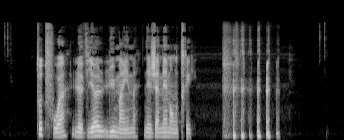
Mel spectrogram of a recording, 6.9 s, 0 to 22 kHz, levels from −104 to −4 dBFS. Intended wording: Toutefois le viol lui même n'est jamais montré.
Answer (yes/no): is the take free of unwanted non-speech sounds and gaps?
no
